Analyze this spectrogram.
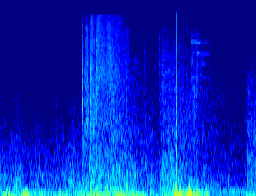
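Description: A car crashes with a loud smash.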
